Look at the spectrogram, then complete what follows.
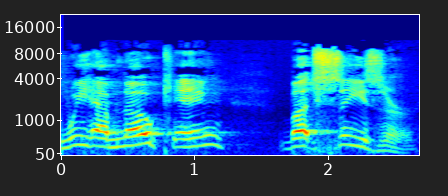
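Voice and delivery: loud, high, slow declaration; crowd crying out. Retold or imitated. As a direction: cry it out slowly as the accusing crowd. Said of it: "they cry out".

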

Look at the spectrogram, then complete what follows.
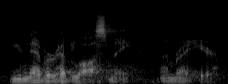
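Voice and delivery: fades from soft to a whisper; soft, tender, down to a hush. Acted. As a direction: reassure her in a whisper. Jesus comforts Mary, fading to whisper.

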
